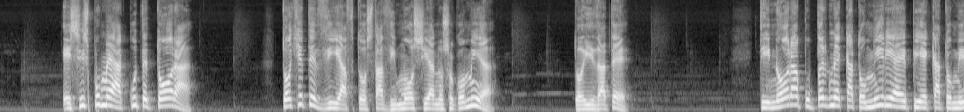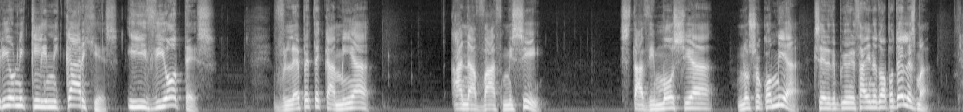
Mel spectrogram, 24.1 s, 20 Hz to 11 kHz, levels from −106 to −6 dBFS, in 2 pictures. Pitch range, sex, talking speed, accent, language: 125-185 Hz, male, 90 wpm, native, Greek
